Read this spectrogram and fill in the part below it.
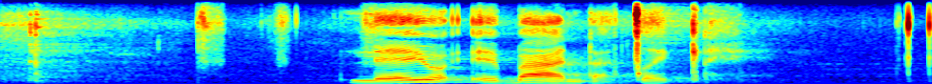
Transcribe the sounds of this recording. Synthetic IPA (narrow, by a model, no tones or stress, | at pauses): lɛjɔɛɓandʱa̰ǀʱɛːkʼɛ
